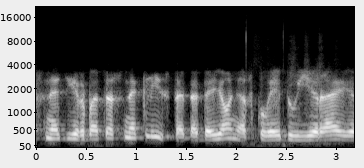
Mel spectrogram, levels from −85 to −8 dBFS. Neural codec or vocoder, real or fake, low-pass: autoencoder, 48 kHz, 128 numbers a frame, DAC-VAE, trained on Japanese speech; fake; 19.8 kHz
